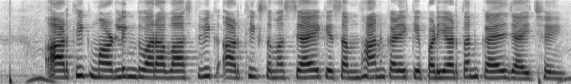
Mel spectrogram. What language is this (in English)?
Magahi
